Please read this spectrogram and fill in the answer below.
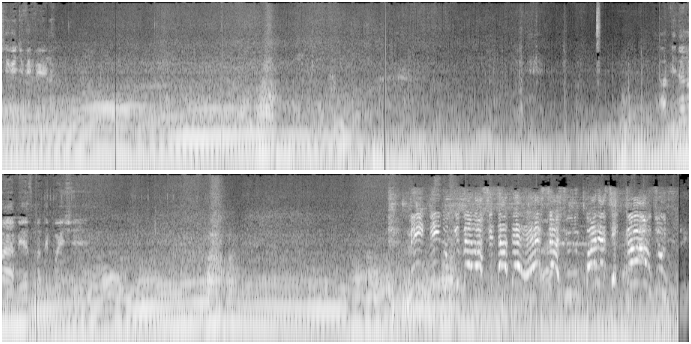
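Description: Car engine accelerating hard, heard from inside the cabin. Its pitch climbs and falls back twice, with a dip in the middle. A high, wavering voice cries out about nine seconds in and again over the last few seconds.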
